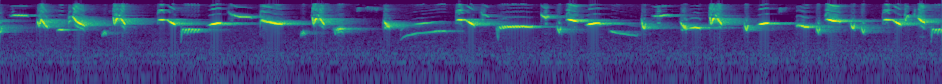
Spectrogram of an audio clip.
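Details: Tutor recording of a black-throated canary from a private collection: nearly ten seconds of unbroken lively warbling, with chirps, clear whistled slurs and the odd low rising note in a varied stream.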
